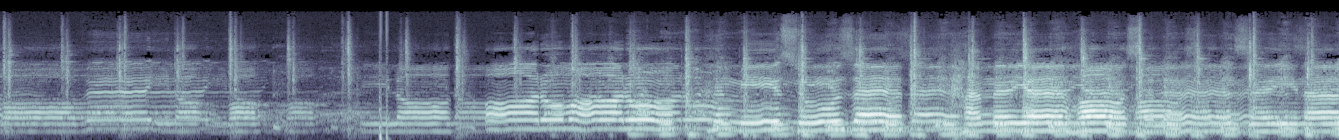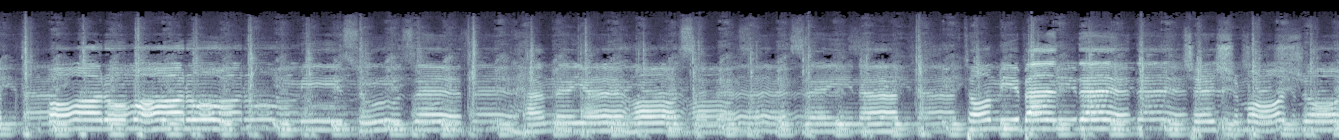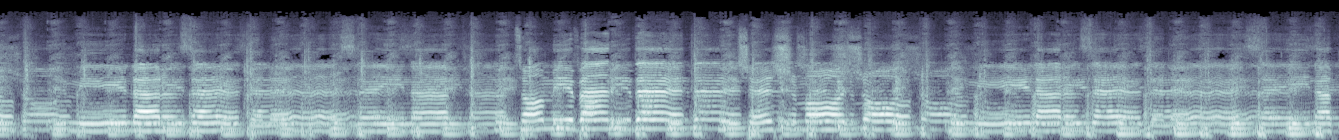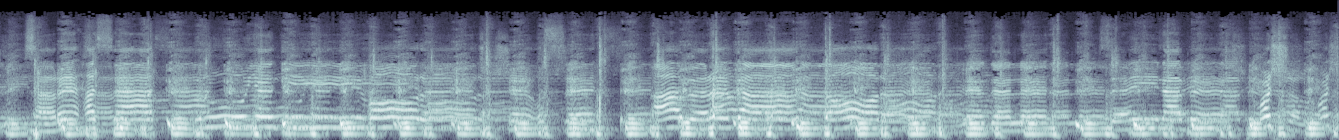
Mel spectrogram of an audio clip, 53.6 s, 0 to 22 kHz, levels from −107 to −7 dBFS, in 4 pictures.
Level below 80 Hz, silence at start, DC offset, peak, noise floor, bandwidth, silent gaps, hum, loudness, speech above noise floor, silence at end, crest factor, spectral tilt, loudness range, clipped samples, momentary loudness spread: -48 dBFS; 0 s; under 0.1%; 0 dBFS; -38 dBFS; 16 kHz; none; none; -18 LUFS; 21 dB; 0 s; 18 dB; -4.5 dB/octave; 5 LU; under 0.1%; 9 LU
